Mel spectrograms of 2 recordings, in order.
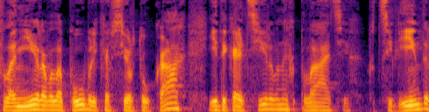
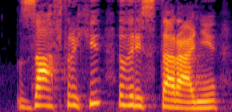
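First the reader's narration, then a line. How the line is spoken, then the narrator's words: Cooing, imitated voice. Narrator (Russian): Повторяя приемы своей сменщицы, девица тем же голосом проворковала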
